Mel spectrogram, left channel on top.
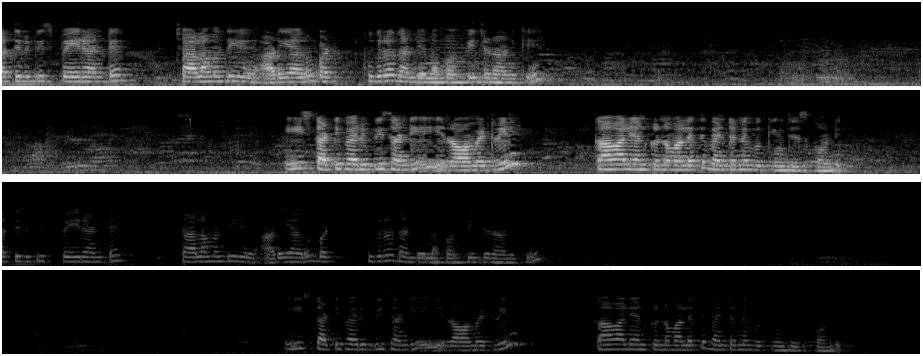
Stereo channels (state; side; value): quieter; right; 26.0 dB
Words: రూపీస్ పెయిర్ అంటే చాలా మంది అడిగారు, బట్ కుదరదండి ఇలా పంపించడానికి. ఈచ్ 35 రూపీస్ అండి రా మెటీరియల్. కావాలి అనుకున్న వాళ్ళైతే వెంటనే బుకింగ్ చేసుకోండి.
